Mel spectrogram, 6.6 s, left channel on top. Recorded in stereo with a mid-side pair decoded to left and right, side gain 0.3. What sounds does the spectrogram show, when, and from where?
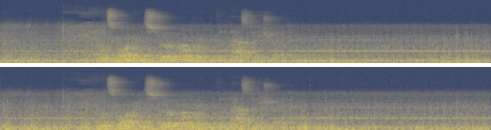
1.3 s a man speaking: 70° left, 2 m; by 3.9 s 75° left, 3.5 m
